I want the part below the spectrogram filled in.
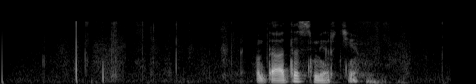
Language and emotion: Russian, neutral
